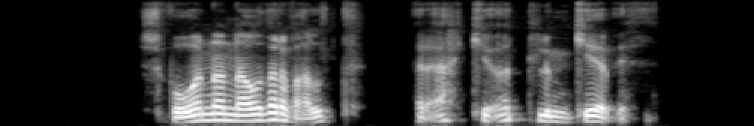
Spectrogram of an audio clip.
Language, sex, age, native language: Icelandic, male, 20-29, Icelandic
